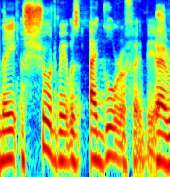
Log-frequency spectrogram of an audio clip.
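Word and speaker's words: agoraphobia: Isn't it agrophobia? It Yes. It's not called agorophobia.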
